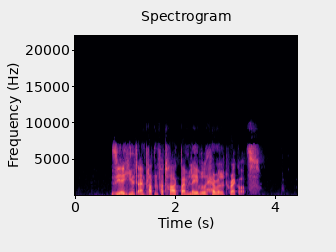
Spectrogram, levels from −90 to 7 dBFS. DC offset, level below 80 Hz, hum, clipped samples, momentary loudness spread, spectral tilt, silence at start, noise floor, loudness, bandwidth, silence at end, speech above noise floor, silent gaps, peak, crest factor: under 0.1%; -56 dBFS; none; under 0.1%; 9 LU; -4 dB/octave; 0.75 s; -74 dBFS; -21 LUFS; 9.6 kHz; 0.8 s; 52 dB; none; 0 dBFS; 22 dB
